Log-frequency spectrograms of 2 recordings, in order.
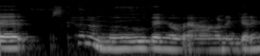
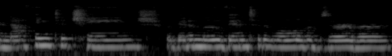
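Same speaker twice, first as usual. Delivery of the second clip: calm, measured meditation voice with long pauses; unhurried, soothing lead-in to stillness; guided meditation; 5 dB quieter than usual. Real, not acted. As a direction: gently guide listeners to settle into the body.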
